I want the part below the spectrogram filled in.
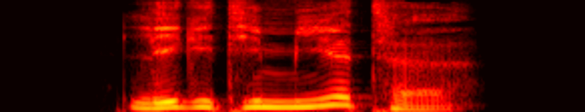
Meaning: inflection of legitimieren: 1. first/third-person singular preterite 2. first/third-person singular subjunctive II
- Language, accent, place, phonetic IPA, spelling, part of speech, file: German, Germany, Berlin, [leɡitiˈmiːɐ̯tə], legitimierte, verb, De-legitimierte.ogg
